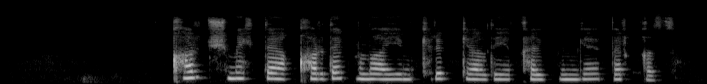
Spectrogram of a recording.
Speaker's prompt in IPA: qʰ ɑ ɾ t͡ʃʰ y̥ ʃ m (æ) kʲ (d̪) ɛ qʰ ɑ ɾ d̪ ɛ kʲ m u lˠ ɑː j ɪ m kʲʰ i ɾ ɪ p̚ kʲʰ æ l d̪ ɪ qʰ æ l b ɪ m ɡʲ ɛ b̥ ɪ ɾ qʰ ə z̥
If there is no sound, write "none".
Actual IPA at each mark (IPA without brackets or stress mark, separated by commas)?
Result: ɛ, t̪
